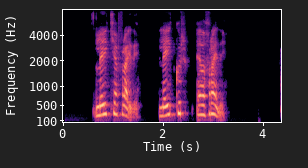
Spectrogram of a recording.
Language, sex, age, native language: Icelandic, female, 20-29, Icelandic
